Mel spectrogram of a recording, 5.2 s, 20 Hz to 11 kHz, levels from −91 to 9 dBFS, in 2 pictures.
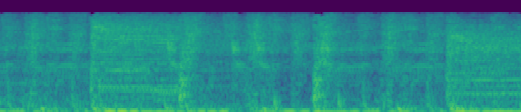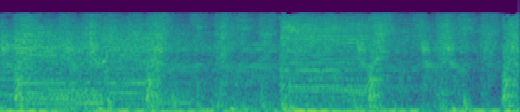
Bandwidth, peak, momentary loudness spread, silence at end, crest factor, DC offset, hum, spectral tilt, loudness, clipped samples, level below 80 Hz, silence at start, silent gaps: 7.4 kHz; -2 dBFS; 5 LU; 0 s; 16 dB; 0.6%; none; -3.5 dB/octave; -18 LUFS; under 0.1%; -22 dBFS; 0 s; none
